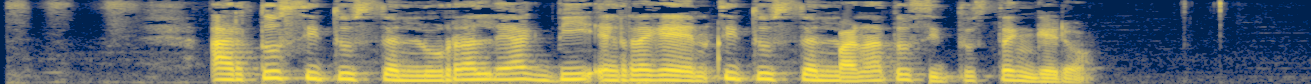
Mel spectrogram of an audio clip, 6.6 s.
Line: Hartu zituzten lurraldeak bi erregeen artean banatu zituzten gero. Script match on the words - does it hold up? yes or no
no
